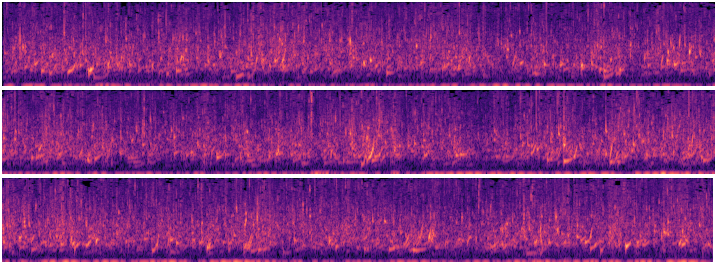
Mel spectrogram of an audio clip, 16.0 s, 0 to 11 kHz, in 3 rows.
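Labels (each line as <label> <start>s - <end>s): Water flowing smoothly and calmly outdoors, close and steady. 0.0s - 16.0s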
